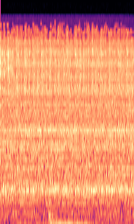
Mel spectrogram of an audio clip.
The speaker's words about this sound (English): That's a microfilm machine, like the ones you used at your high school library.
